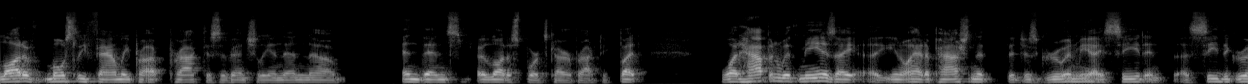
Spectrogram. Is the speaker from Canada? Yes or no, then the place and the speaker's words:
yes; Canada; Being Canadian, I started with hockey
